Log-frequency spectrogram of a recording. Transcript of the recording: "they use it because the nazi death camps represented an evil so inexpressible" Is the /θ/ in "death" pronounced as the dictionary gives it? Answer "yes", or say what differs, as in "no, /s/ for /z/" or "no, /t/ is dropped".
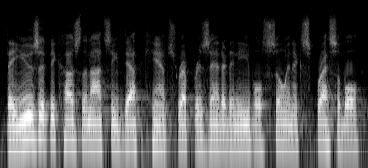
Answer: yes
